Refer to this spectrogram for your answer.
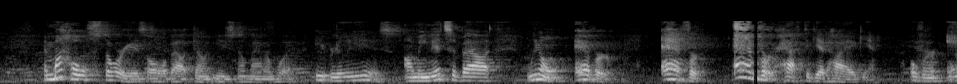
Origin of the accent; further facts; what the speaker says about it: Missouri, United States; I'm from the Southwest Missouri area in the Show Me region. And I'm very proud of that.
